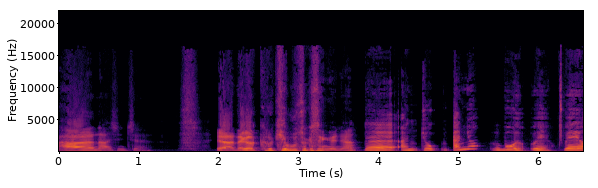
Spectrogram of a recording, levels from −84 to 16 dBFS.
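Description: At 4.93 s the speech jumps abruptly forward, with a brief blip at the join and no gradual transition. The most likely cause is a stream segment skipped: one chunk of the segmented stream failed to arrive or decode, and the player continued with the following segment. That would drop a portion of the programme, which is why the sound leaps ahead instead of pausing and resuming where it stopped.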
